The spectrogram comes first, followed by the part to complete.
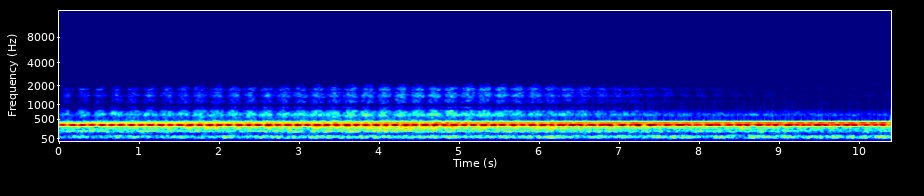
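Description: Experimental noise music: a sustained electronic drone held on one low-mid pitch, pulsing rapidly and evenly at about six beats a second, with a distorted, echoing haze above it.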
